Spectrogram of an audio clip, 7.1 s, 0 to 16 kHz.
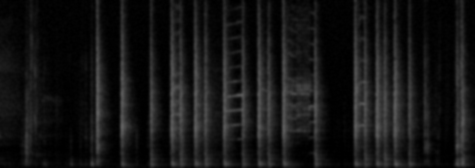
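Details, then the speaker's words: Craftsman YT 3000 lawn tractor on a jumper pack, key turned: sharp uneven relay clicks with no starter movement or cranking. Owner suspects the starter; the cam was replaced earlier. "I hear the relay clicking but the starter isn't moving so what I'm going to do is I'm going to hook my Tesla up to a ground so right now we're not getting power down to the starter"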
